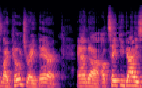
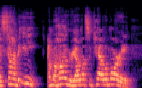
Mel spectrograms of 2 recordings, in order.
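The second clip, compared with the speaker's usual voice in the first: high-pitched yelling call, not at full force; 5 semitones higher than usual. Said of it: "He just starts yelling".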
